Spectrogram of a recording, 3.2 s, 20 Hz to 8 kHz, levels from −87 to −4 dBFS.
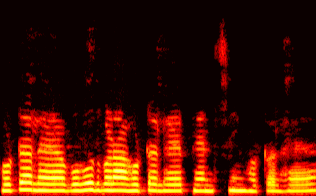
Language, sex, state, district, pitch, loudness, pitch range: Hindi, female, Jharkhand, Sahebganj, 255 Hz, -19 LUFS, 245-260 Hz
